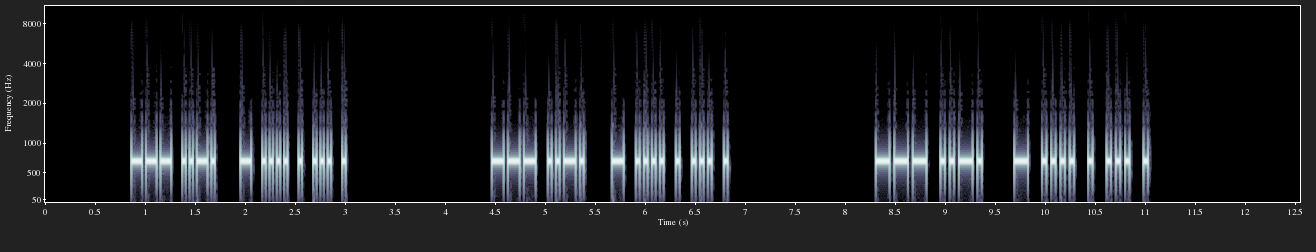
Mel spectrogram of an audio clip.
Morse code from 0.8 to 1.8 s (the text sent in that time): OF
